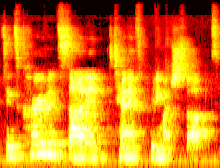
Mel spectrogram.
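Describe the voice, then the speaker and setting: A woman's voice: mid-range voice, a little slow, very echoey, poor audio. A young woman with an Australian accent, chatting as an interview guest and laughing often. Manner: giggly, chatty. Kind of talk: casual interview.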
